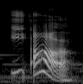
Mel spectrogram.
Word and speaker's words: Ea: When the vibration of vocal folds was still required to convey our thoughts and intention, "Ea," I believe, was the pronunciation used when referring to our people.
